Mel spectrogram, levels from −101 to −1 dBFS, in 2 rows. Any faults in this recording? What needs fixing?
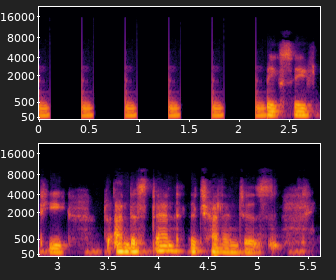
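Stutter with silent gaps runs from the very start to 2.29 s. A short burst of about 116 ms plays, then about 318 ms of digital silence follows, and the pair repeats on a steady 435 ms cycle, five times in all. The pattern points to a likely stalled player or stream: each retry replays the last buffered fragment, runs dry, and waits again, so the audio meant for those gaps never arrives. Deeper buffering with a rebuffer-and-resume strategy, rather than looping the stale fragment, would prevent this.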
